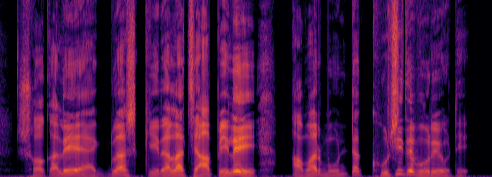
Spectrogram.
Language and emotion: Bengali, happy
